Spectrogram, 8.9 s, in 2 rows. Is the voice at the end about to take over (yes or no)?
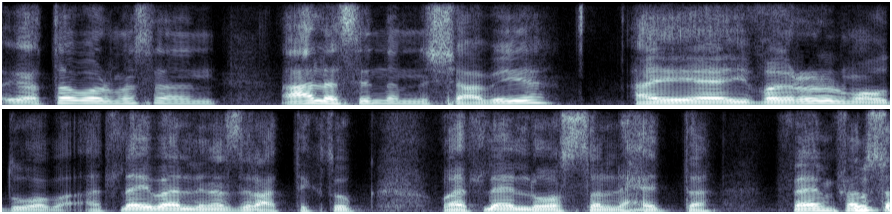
no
